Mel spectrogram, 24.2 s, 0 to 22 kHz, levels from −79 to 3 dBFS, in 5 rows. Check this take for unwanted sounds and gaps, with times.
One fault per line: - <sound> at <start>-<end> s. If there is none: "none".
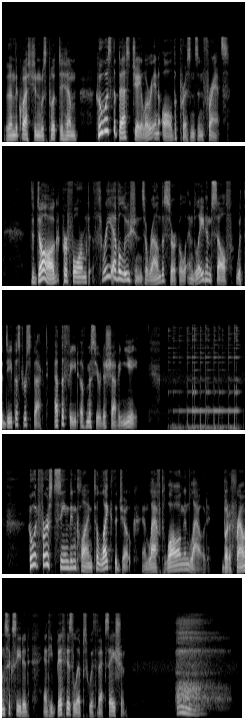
- tap at 13.0-14.6 s
- sigh at 22.9-24.0 s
